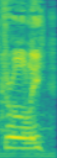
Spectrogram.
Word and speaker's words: Crawley: Car. I called his name wrong. His mom's already texted me about getting his name wrong. It's Crawley.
